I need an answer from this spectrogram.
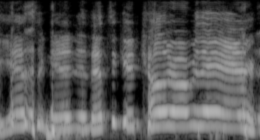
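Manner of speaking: very high falsetto painter voice; hammed-up falsetto raving over paint; carried-away painter. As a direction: cry out in mock ecstasy, way up high. Impression of painter while painting.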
